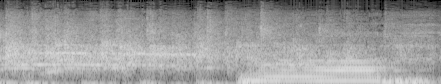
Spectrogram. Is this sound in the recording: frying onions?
no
